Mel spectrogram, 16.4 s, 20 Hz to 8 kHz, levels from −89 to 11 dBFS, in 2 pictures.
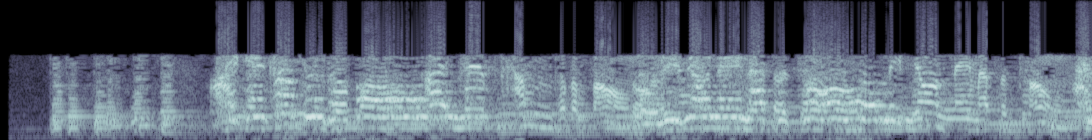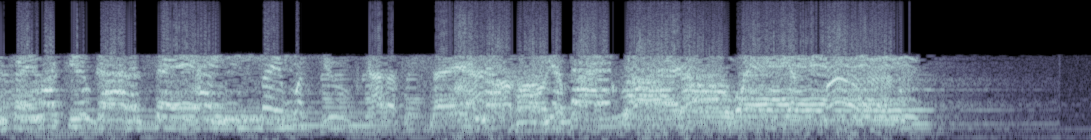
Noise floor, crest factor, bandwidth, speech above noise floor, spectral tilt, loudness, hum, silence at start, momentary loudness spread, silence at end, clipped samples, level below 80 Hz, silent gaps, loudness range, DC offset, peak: -39 dBFS; 6 dB; 8 kHz; 33 dB; -6 dB/octave; -6 LUFS; none; 0.35 s; 9 LU; 0.8 s; 4%; -42 dBFS; none; 3 LU; under 0.1%; 0 dBFS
